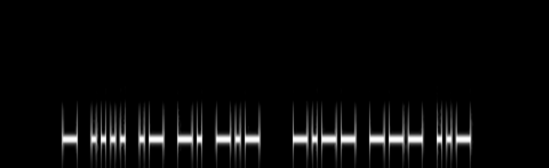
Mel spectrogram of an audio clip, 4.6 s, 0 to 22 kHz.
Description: Morse code, heard as a keyed tone, about 30 wpm, 700 Hz. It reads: THANK YOU
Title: Sets of 2 Words 30wpm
